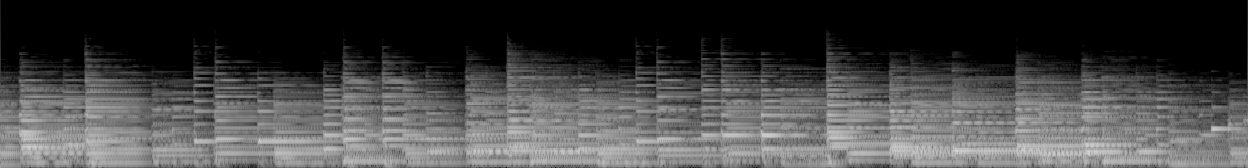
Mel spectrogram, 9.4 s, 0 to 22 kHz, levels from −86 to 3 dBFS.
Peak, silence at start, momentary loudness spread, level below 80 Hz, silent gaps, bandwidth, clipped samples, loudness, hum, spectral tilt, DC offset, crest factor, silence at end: -6 dBFS; 0 s; 6 LU; -42 dBFS; none; 7.6 kHz; under 0.1%; -22 LUFS; none; -7.5 dB/octave; under 0.1%; 16 dB; 0 s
